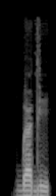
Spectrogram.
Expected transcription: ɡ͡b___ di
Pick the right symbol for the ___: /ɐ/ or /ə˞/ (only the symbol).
ɐ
